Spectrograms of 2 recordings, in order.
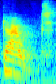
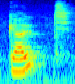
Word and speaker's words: Gout: uliana and I've realized I kept calling her gout which obviously is not the best word I believe it's pronounced goat doctor uliana goat at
